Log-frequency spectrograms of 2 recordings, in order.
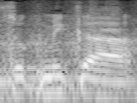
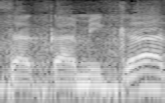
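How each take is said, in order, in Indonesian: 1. Vokal pertama adalah 'u', dengan dua suku kata sebelum -ka. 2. Vokal pertama adalah 'a', dengan tiga suku kata sebelum -ka. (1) "na gebaca ngan sukmika" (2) "na gebaca ngan sakamika"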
